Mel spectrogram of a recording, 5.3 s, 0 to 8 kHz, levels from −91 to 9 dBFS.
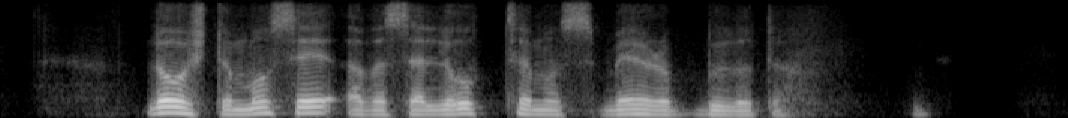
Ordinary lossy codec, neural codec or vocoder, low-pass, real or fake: Opus, 16 kbps; codec, 16 kHz, 0.2 kbps, FocalCodec; 7.2 kHz; fake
